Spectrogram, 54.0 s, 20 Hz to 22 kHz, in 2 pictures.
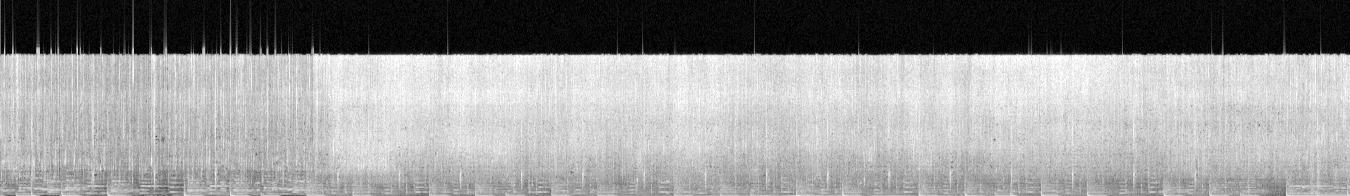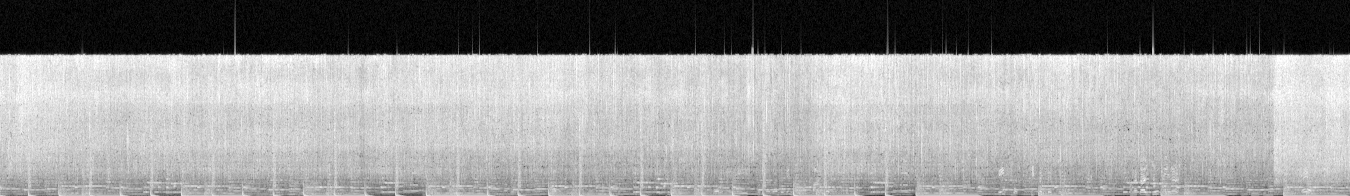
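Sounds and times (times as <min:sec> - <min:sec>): vegetables sizzling in hot oil: 0:00.0 - 0:54.0.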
